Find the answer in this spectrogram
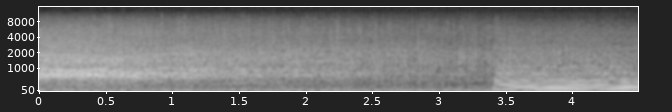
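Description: Concert audience applauding and cheering, the applause fading away; about three and a half seconds in, the band starts playing with low, sustained notes.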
